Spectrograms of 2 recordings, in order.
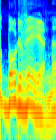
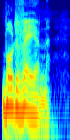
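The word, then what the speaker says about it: Bauldeweyn: Noel Bodevayan, and I'll spell that for you because it's not clear. B as in boy, A U L D as in dog, E W E Y E N. Bodevayan is a Franco-Flemish composer of the 16th century, early 16th century, one of the best of that time.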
